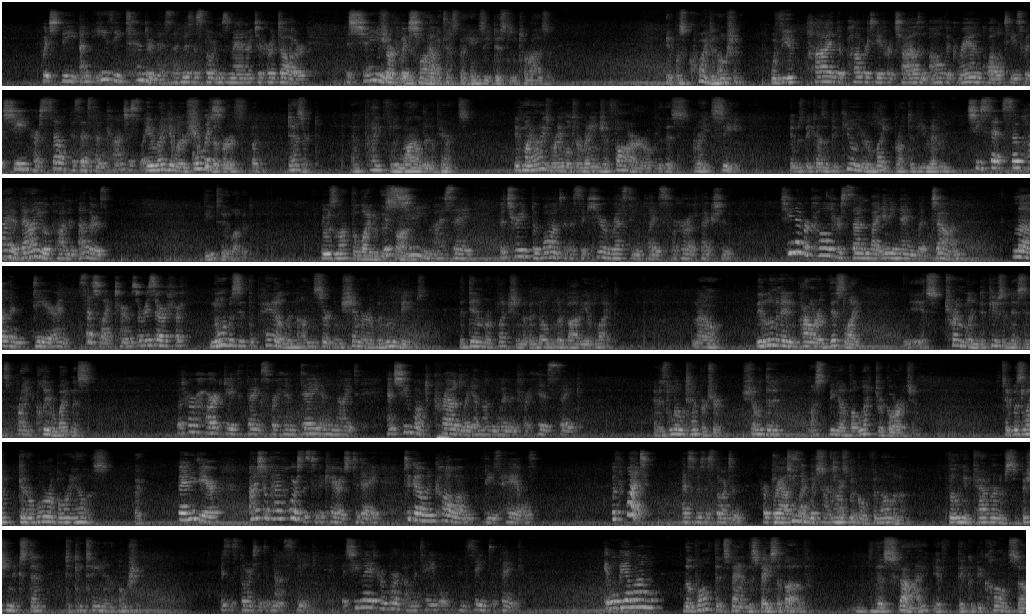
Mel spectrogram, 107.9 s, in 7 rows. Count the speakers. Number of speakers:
2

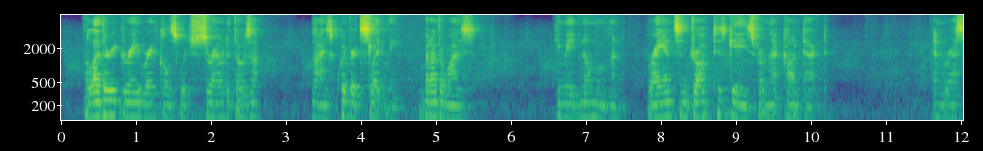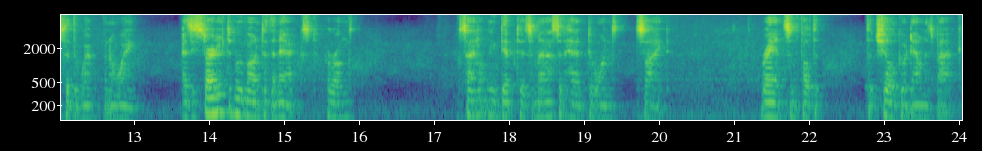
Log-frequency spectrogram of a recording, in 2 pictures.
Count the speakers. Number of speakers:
1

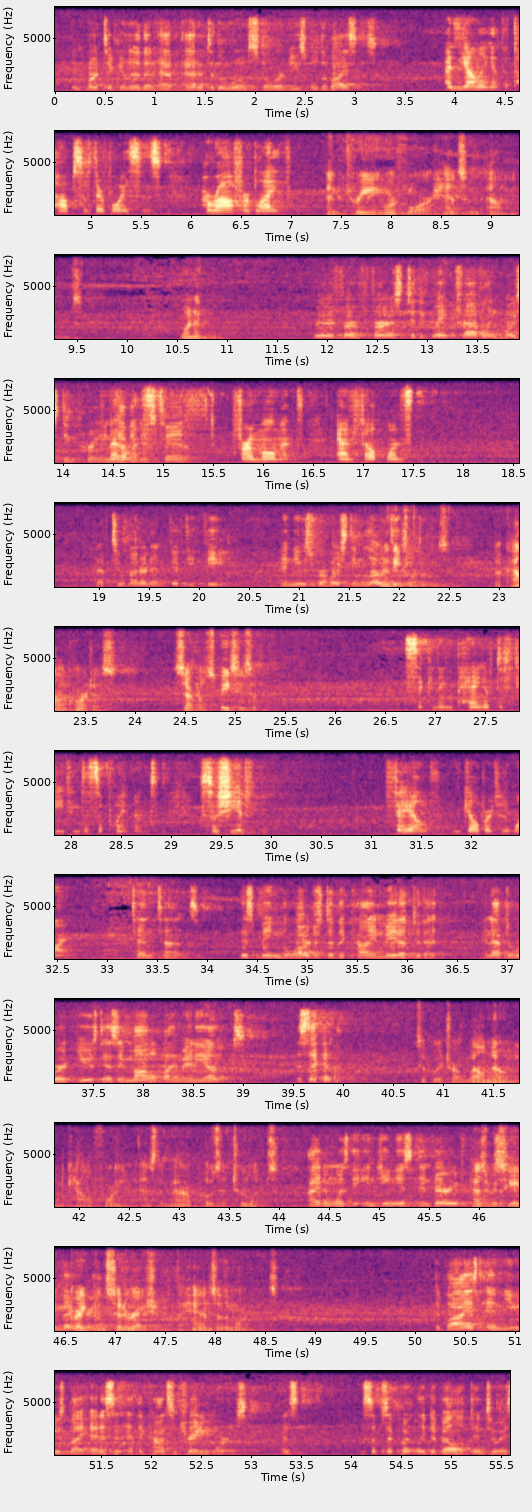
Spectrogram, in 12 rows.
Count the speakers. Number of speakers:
3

